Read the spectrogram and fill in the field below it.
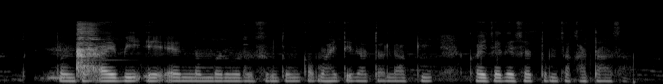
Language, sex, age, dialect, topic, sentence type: Marathi, male, 18-24, Southern Konkan, banking, statement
